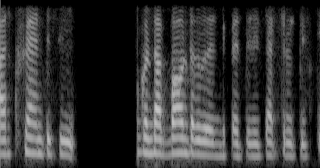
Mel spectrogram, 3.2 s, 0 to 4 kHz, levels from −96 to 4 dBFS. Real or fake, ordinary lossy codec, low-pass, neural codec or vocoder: fake; none; 3.6 kHz; codec, 16 kHz, 8 kbps, FreqCodec, smaller model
